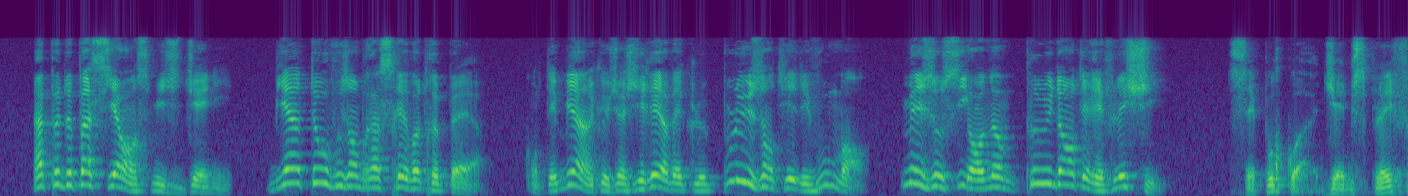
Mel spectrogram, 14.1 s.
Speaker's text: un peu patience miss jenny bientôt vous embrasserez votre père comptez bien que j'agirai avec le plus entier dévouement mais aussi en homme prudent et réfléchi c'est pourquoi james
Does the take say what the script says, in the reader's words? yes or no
no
